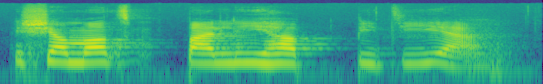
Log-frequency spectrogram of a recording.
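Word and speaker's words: Chamath Palihapitiya: En ik denk een van de bekende SPAC-belegger is, het is Shamat Palihapitiya. Kan jij hem misschien uitspreken? – Ja. Oh, dit is een Indische naam. – Hij komt uit Sri Lanka. – Shamat Palihapitiya, dat is moeilijk.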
